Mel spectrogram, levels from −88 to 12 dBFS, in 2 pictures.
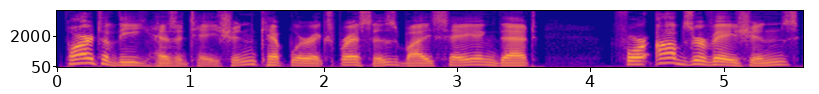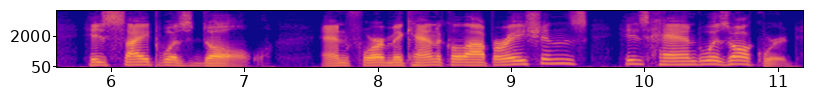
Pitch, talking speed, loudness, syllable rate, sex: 140 Hz, 125 wpm, -18 LUFS, 4.0 syllables/s, male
